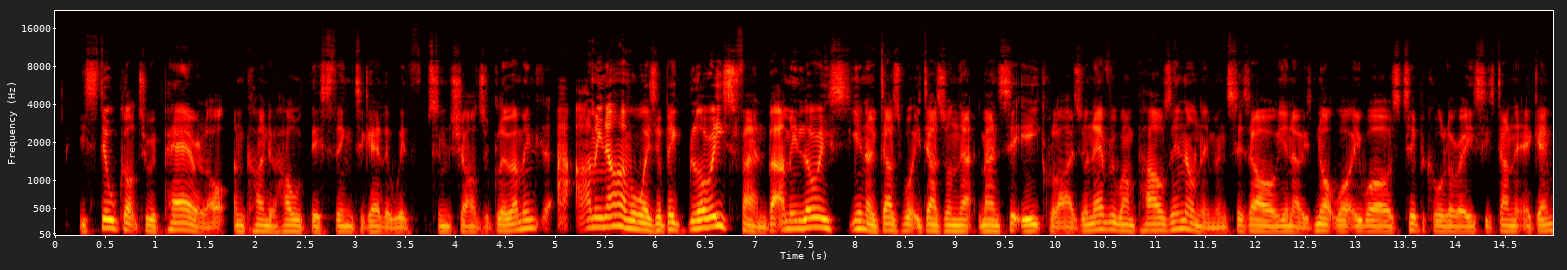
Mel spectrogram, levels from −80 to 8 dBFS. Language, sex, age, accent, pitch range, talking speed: English, male, 40-59, British, 90-120 Hz, 275 wpm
